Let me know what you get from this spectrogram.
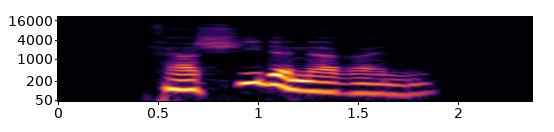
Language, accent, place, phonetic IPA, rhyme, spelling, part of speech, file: German, Germany, Berlin, [fɛɐ̯ˈʃiːdənəʁən], -iːdənəʁən, verschiedeneren, adjective, De-verschiedeneren.ogg
- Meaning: inflection of verschieden: 1. strong genitive masculine/neuter singular comparative degree 2. weak/mixed genitive/dative all-gender singular comparative degree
